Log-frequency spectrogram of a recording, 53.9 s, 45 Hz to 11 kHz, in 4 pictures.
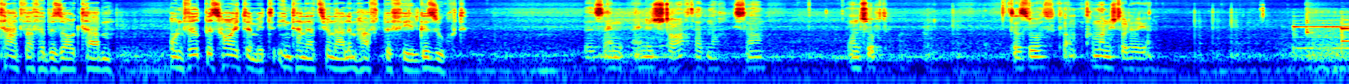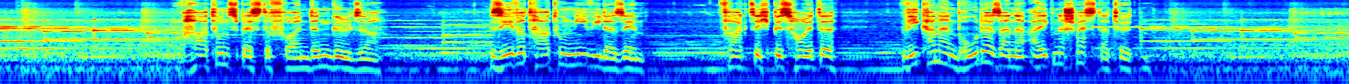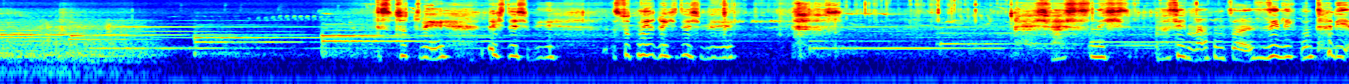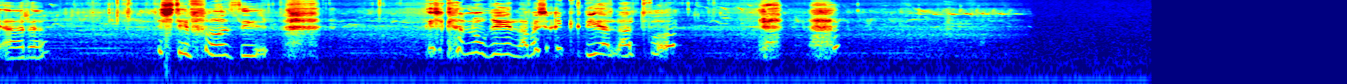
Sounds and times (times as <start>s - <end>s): Outside, rural or natural: 0.0s - 51.3s.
